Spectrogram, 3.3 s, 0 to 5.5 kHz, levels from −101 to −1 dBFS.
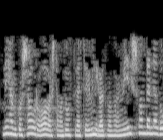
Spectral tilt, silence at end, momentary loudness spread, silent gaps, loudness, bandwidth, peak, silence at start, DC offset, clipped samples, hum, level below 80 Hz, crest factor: -10 dB/octave; 0 s; 3 LU; none; -19 LUFS; 4.3 kHz; -4 dBFS; 0.05 s; under 0.1%; under 0.1%; none; -80 dBFS; 14 dB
